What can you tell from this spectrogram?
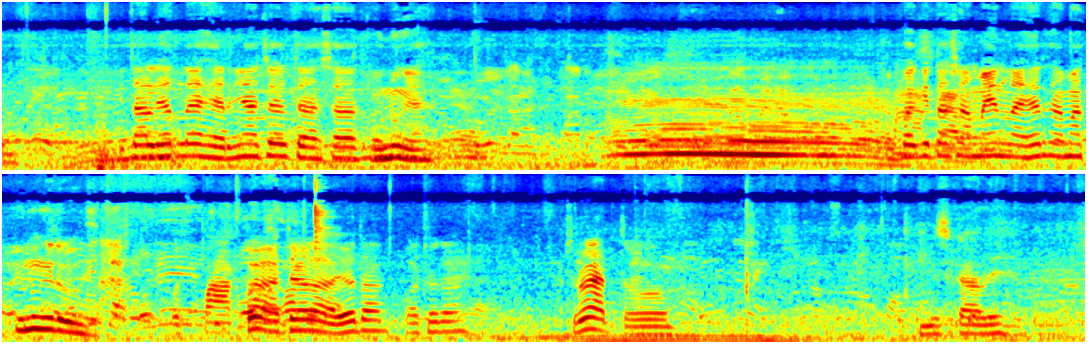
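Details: Giant cattle at a fattening center give a long, level, deep moo in the middle, surrounded by people talking in Indonesian and crowd noise.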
